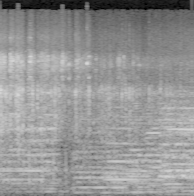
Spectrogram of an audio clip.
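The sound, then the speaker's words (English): A horse-drawn freight wagon carrying two helpless men, driven by Cherokee, rolls out of town with a steady, fairly loud rattling and creaking clatter that continues throughout, without any voices. “Shortly after Cherokee left town, driving the freight wagon with the two helpless men on board”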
